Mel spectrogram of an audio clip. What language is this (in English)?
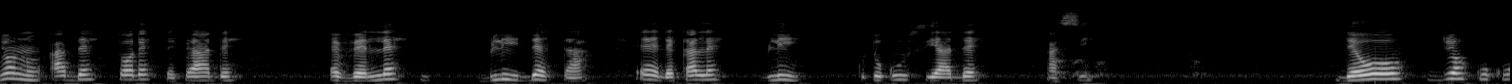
Ewe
